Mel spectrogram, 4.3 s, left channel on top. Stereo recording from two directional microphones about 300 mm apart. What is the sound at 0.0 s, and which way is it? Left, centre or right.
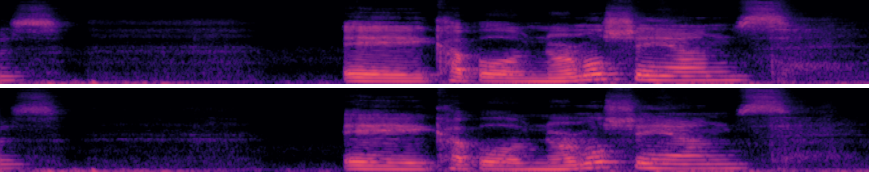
Speech, centre.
